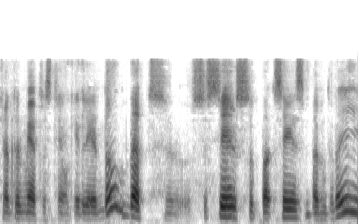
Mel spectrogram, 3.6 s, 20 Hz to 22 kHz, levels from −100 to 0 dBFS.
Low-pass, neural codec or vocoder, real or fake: 7.2 kHz; codec, 16 kHz in and 24 kHz out, 1.1 kbps, FireRedTTS-2 codec; fake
